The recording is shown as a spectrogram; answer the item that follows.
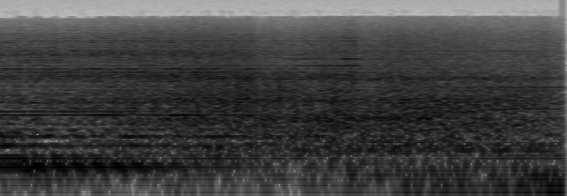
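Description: Dark ambient horror soundtrack bed. Sustained low tones fade out over the first second or two into a steady, rumbling, droning wash.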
